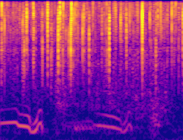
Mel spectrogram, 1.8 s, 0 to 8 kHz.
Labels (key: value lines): label: biophony, cascading saw
recorder: SoundTrap 600 or HydroMoth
